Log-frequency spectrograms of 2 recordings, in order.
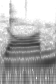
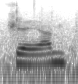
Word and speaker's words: Jan: Also, the fact that neither Alpha or Jaden knew his name was Yan and just pronounced it as they saw it is Jan.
